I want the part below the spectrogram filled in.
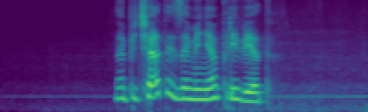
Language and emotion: Russian, positive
